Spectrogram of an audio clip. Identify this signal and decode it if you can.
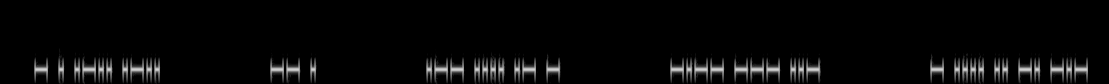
Morse code, heard as a keyed tone, about 30 wpm, 700 Hz. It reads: TELL ME WHAT YOU THINK
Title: 4x Word-Spacing - Sentences from Top 200 Words - 30wpm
